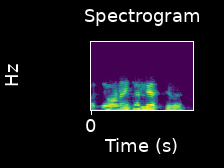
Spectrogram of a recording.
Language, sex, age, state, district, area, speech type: Odia, female, 30-45, Odisha, Sambalpur, rural, conversation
